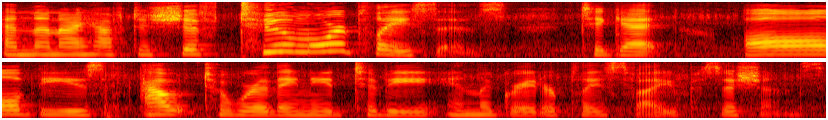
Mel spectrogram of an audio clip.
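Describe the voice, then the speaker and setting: A woman at a fairly slow pace and medium pitch, ordinary pitch variation, a plain, everyday voice. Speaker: math teacher. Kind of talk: tutorial.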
